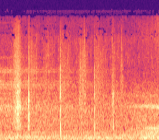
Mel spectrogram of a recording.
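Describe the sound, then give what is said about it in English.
Faint footsteps climbing steps up to a treehouse, a handful of soft, evenly spaced thuds spread across a few seconds over a low, steady background. “climbs steps to the treehouse.”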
